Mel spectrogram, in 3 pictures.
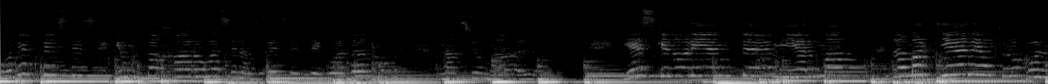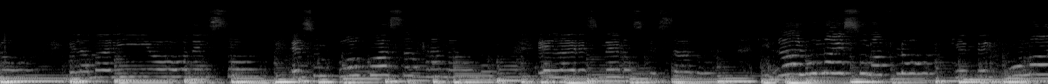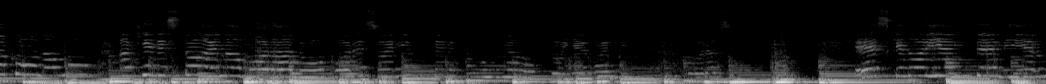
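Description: Two double basses played pizzicato in a Venezuelan merengue groove, with a woman's voice singing a melody over them.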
